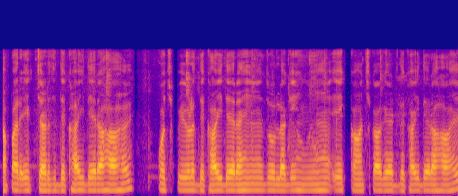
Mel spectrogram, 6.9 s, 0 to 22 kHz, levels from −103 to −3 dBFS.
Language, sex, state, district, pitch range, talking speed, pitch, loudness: Hindi, male, Uttar Pradesh, Budaun, 125-130 Hz, 225 wpm, 125 Hz, -23 LUFS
